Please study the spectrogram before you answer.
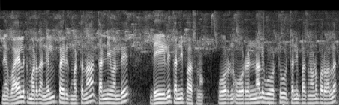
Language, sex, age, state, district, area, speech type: Tamil, male, 45-60, Tamil Nadu, Tiruvannamalai, rural, spontaneous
